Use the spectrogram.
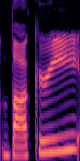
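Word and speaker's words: Bakeri: I don't even know if I'm saying it correct. It's spelled B A K E R I. Yeah, bakery. Bakery. If people say bakery, I like to maybe just say baker to act like it's a different word.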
